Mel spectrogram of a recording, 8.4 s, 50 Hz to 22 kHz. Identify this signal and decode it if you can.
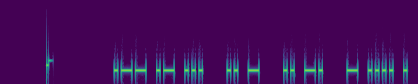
Morse code, heard as a keyed tone, about 17 wpm, 700 Hz. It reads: WAS IT IN THE
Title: Sentences from Top 1000 Words - Review Part 4 - 17wpm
